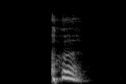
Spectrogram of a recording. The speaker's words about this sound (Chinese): 丞相咳嗽了一声，说：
